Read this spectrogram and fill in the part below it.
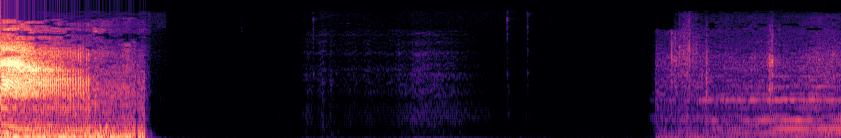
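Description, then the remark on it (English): A toy cat gives a short, bright electronic meow, followed by about two and a half seconds of silence, then a fainter buzzy electronic tone with light clicks. “Meow, see? Meow.”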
